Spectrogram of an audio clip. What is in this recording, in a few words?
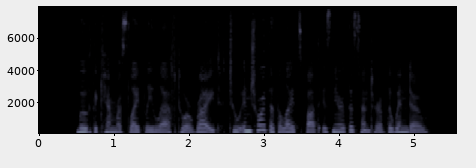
Gong Voiceover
